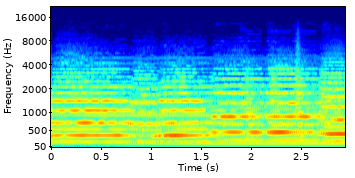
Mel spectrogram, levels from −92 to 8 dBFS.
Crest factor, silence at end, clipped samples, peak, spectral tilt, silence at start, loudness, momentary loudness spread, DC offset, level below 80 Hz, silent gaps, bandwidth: 14 dB; 0 s; under 0.1%; -4 dBFS; -7.5 dB/octave; 0 s; -19 LUFS; 4 LU; under 0.1%; -62 dBFS; none; 7.2 kHz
